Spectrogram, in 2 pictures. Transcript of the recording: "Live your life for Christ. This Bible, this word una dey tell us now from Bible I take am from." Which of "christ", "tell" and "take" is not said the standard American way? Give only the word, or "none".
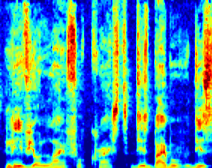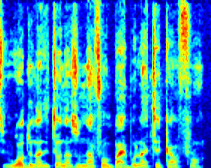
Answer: tell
